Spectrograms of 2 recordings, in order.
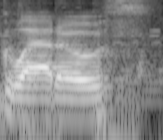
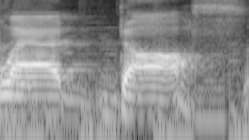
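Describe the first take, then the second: First: The ending is not said like MS-DOS. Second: The ending is said like 'DOS' in MS-DOS. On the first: "I like GLaDOS better" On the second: "as everyone sometimes corrects me. DOS as in M S DOS"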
